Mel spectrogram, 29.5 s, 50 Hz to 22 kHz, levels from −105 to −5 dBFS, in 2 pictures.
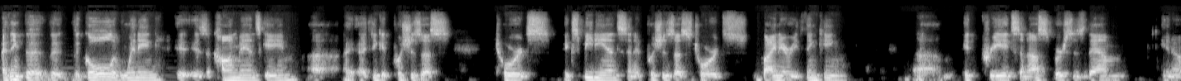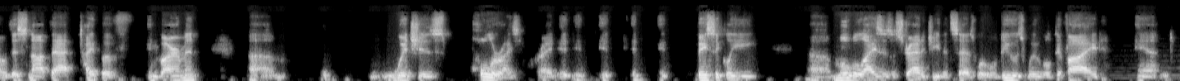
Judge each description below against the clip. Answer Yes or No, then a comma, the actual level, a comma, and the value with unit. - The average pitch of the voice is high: No, low, 115 Hz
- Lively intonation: No, average, 3.3 semitones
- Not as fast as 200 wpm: Yes, average, 140 wpm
